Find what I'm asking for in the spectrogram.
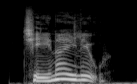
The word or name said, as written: tjenerelev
